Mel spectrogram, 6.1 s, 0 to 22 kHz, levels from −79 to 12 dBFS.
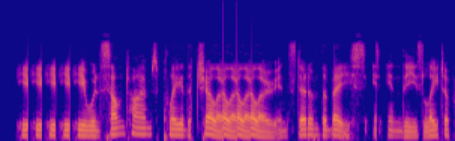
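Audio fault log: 0.37–1.12 s (before "would sometimes play the"), 2.97–3.53 s (after it) and 5.02–5.20 s (before "these later"), repeated buffer: fresh audio arrived late, so the same 186 ms chunk, which fits an 8192-sample buffer, replays four, three and then one extra time, giving a hard-jointed stutter.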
